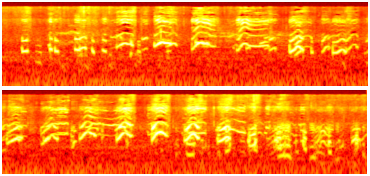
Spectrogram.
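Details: Rottweiler puppies two weeks old crying in quick succession, short arched squeaks and whines repeated about three times a second, bright and wavering, with a faint low background hum.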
